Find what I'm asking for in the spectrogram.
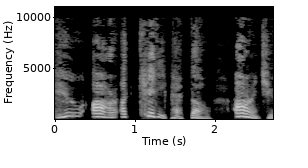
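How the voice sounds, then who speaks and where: A female-sounding voice puts on a character voice with a high pitch. It moves at a moderate pace with very wide pitch swings, over a quiet background. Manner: tired, taunting.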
